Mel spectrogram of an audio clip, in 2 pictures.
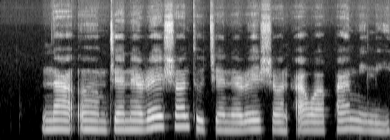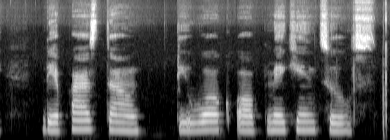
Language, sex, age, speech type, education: Nigerian Pidgin, female, 15-29, spontaneous, tertiary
